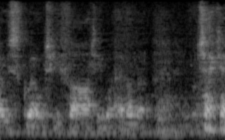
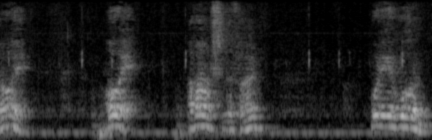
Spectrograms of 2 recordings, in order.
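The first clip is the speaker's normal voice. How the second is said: put-on very high, loud hollering; 10 semitones higher, 5 dB quieter than usual. Retelling a phone call where the other person kept talking, the speaker re-enacts shouting down the phone. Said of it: "so I'm shouting down the phone".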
